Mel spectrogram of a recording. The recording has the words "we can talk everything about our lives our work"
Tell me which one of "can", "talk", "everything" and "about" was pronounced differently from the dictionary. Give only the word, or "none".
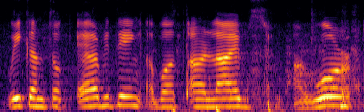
everything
